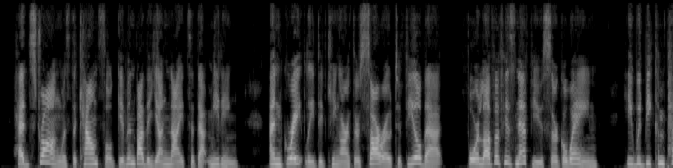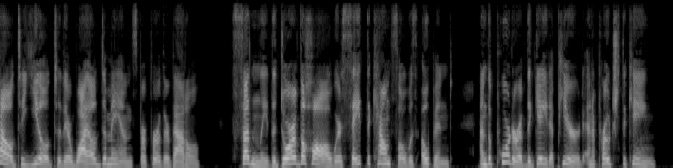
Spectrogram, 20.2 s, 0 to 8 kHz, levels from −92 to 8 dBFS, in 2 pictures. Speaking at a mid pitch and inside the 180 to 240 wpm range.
No: high, 210 Hz; average, 190 wpm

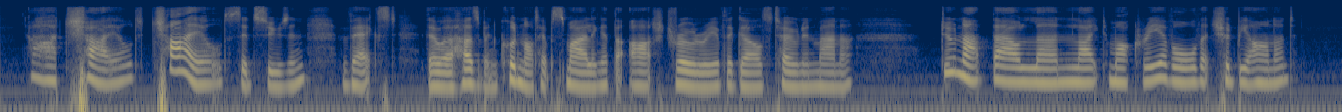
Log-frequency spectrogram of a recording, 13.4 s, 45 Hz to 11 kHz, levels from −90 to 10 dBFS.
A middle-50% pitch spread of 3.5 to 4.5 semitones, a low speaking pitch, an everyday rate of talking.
No: average, 3.9 semitones; high, 190 Hz; average, 155 wpm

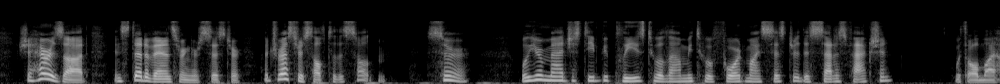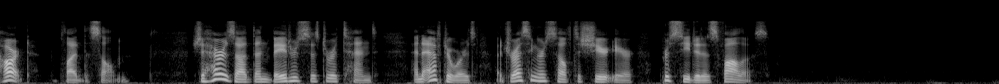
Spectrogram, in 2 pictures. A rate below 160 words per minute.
Yes: average, 145 wpm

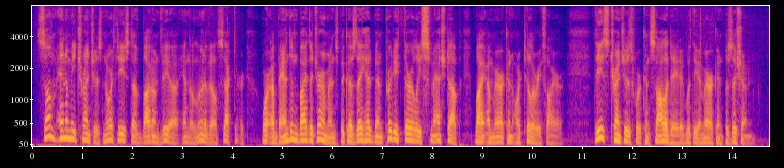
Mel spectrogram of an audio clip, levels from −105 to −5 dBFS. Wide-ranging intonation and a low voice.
Yes: wide, 6.5 semitones; low, 110 Hz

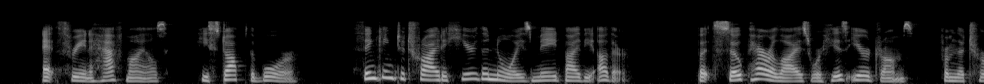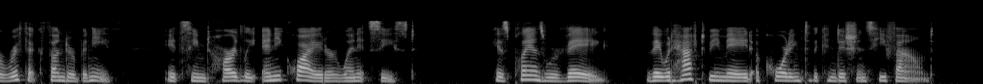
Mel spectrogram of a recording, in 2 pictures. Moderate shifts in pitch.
Yes: average, 3.9 semitones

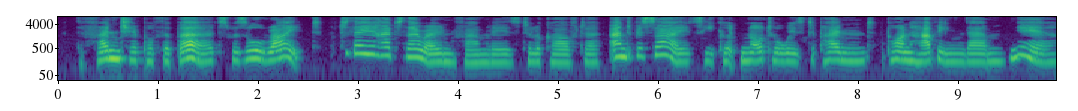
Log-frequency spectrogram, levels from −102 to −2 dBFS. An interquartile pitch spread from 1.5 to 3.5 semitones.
No: average, 4.6 semitones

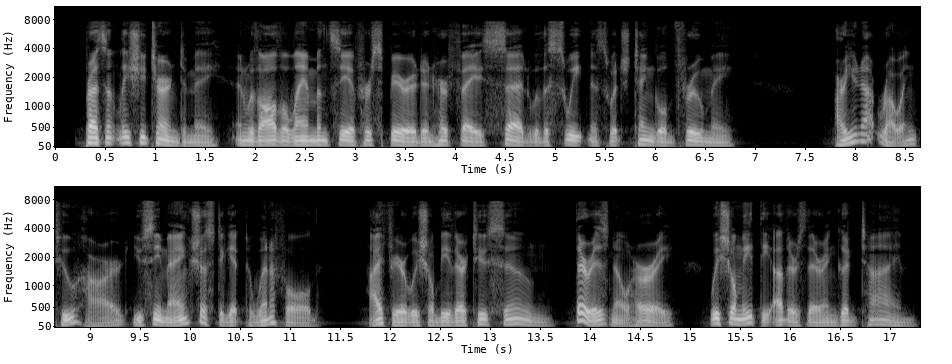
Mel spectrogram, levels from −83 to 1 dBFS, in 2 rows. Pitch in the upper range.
No: very low, 90 Hz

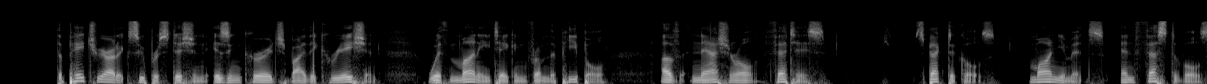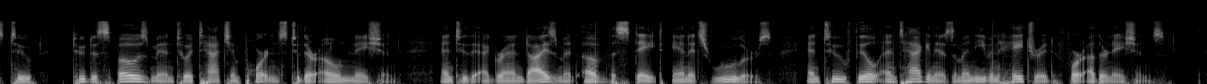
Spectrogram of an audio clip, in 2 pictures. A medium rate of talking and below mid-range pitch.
No: slow, 125 wpm; low, 100 Hz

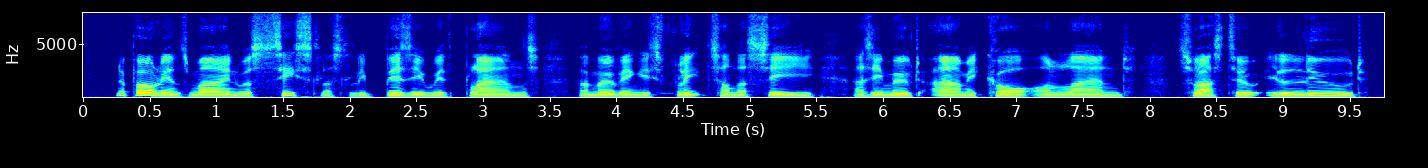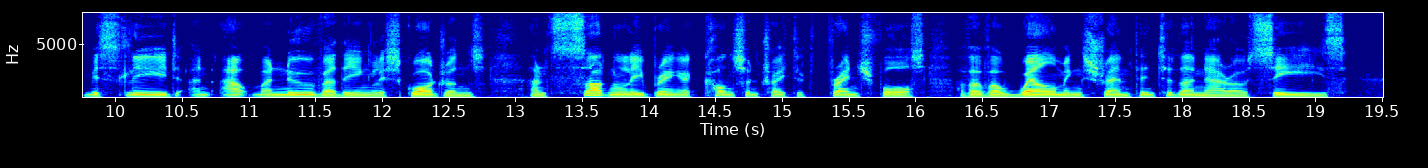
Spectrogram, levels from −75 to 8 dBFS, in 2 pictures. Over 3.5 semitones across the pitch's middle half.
No: average, 2.9 semitones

